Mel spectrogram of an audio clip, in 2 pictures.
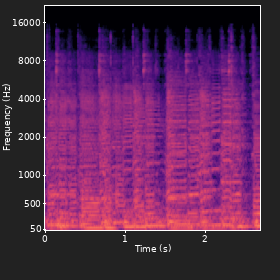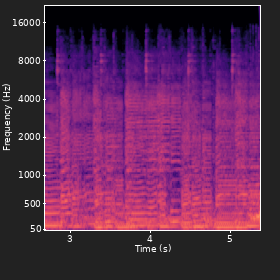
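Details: Swing-style jazz music with brass and a steady bouncing beat plays throughout, and no animal sound is heard.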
